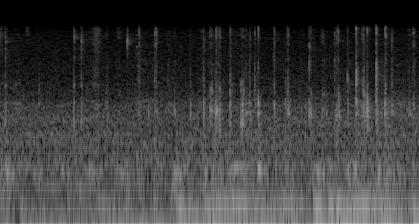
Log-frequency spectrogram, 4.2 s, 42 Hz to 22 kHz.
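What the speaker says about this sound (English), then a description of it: "So let's go ahead and type that in." Steady computer keyboard typing while entering an SQL insert command in Oracle 10g XE, with rapid irregular key clicks, close and clear, and no voices.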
